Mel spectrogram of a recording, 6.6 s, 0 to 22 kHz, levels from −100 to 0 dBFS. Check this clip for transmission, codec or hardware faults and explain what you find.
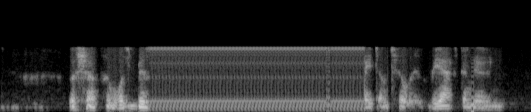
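Three kinds of fault are audible: a narrowband Bluetooth CVSD headset codec across the whole clip, a system hang loop, and two bursts of Bluetooth headset packet repetition.

The Bluetooth CVSD headset codec runs throughout, with plainly audible damage. The link encodes the speech at 64 kbit/s as a single up-or-down bit per sample, with a step size that adapts. Nothing above 4 kHz survives, so the speech sounds muffled and narrow. A granular hiss sits under it, s sounds come out scratchy, and loud high-frequency moments distort because the step size cannot keep up.

From 1.90 to 4.56 s a system hang loop takes over. The computer or its audio driver stalled while the sound hardware kept replaying the same ring buffer. One 42.67 ms piece of audio repeats exactly, about 60 times, which fits a 2048-sample buffer. 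At a loop rate of 23.4 Hz the result is a rapid, machine-gun-like stutter rather than a smooth tone, and the speech freezes on that single fragment for over two and a half seconds.

Bluetooth headset packet repetition occurs twice. Voice packets between headset and phone were lost, and the chip decoded the previous packet's bits again in their place. At 4.08 to 4.14 s, inside the stutter, the losses are scattered over 45 ms, with the longest unbroken run around 10 ms, adding short rough patches. At 5.89 to 5.93 s a solid 30 ms run of repeats produces a brief buzz near 267 Hz before good packets return.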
